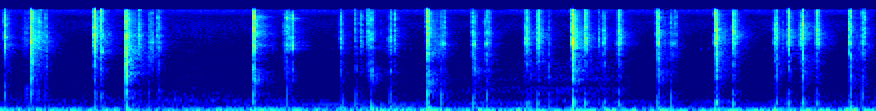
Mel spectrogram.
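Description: Long nails scratch and tap along the aluminium edge and plastic keys of a slim white plastic-and-aluminium computer keyboard. A quick, uneven run of sharp, bright clicks and ticks sounds over a faint low hum, each dying away almost instantly.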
